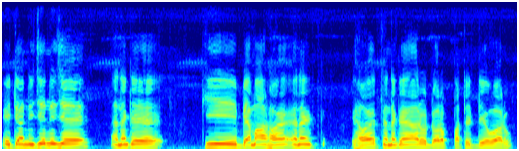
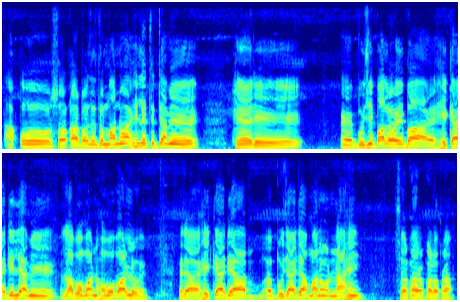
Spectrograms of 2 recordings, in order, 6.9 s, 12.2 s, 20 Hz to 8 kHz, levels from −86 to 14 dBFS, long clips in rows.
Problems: background sounds at intervals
